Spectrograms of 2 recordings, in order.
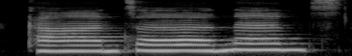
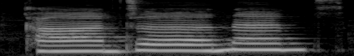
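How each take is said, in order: Both takes have the same delivery.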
